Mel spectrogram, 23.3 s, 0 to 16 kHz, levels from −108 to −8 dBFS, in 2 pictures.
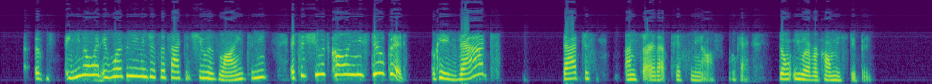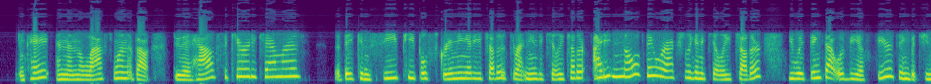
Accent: American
